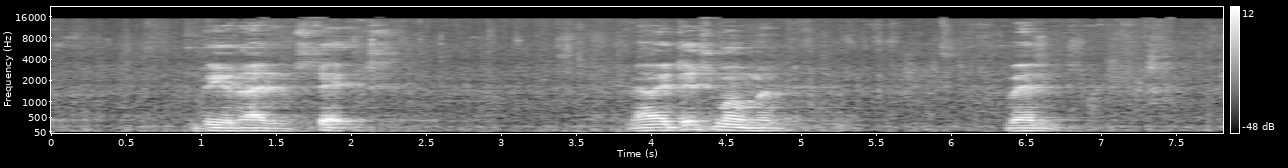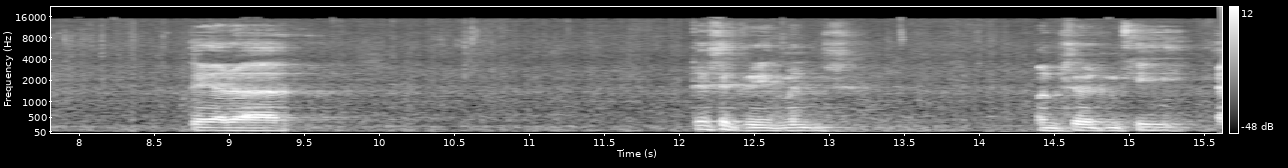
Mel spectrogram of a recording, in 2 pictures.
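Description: An elderly man speaks slowly and calmly over an online call, with long pauses.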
